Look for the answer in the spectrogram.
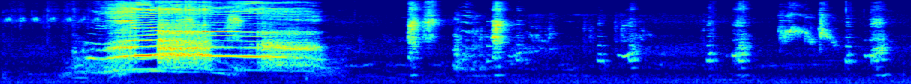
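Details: A helmeted guineafowl kept on a rooftop gives a loud, harsh, drawn-out call, said to be an angry cry often traded back and forth between two birds, followed by short scattered clucks and chirps. Finding: Helmeted guineafowl.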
